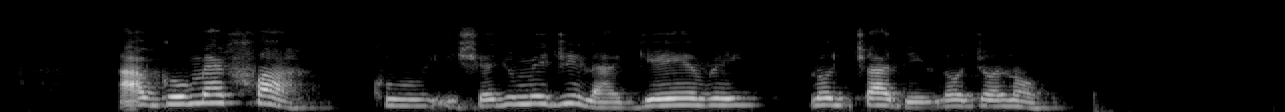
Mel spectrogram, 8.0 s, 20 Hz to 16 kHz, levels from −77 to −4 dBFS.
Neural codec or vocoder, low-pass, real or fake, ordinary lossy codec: codec, 16 kHz, 4.8 kbps, FACodec; 7.2 kHz; fake; Opus, 32 kbps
